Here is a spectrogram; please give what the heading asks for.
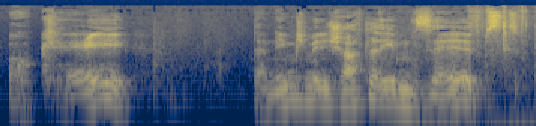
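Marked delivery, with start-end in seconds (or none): none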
